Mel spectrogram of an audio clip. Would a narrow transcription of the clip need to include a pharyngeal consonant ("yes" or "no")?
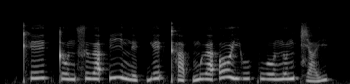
no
